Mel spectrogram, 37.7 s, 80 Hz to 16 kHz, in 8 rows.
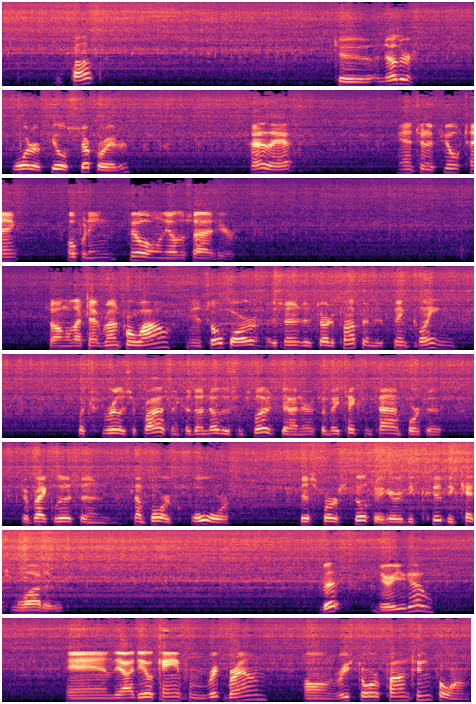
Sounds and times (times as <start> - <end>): Speech: 0.6 - 1.0, 3.3 - 4.2, 4.8 - 6.0, 7.2 - 7.7, 8.7 - 11.8, 14.6 - 18.8, 19.6 - 25.9, 26.6 - 29.0, 31.5 - 32.7, 33.7 - 37.7.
